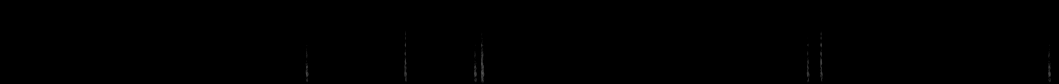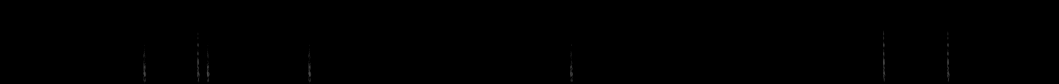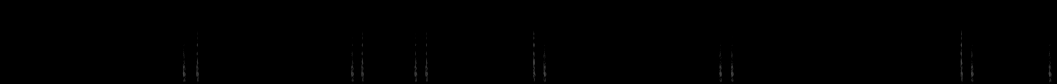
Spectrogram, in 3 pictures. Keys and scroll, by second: 23.9 super+z.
